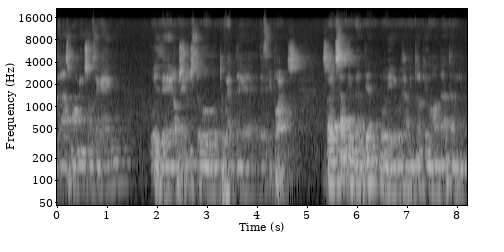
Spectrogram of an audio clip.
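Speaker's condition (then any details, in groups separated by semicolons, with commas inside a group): No condition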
